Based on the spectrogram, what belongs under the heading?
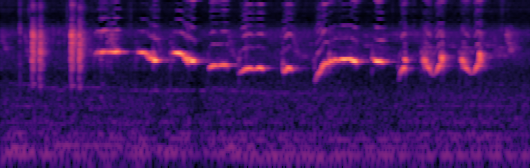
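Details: Cak ijo singing a varied whistled phrase: two sharp clicks, then a run of clear whistled notes stepping downward, a rising slurred whistle, and quick looping twitters at the end; faint low hum underneath.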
